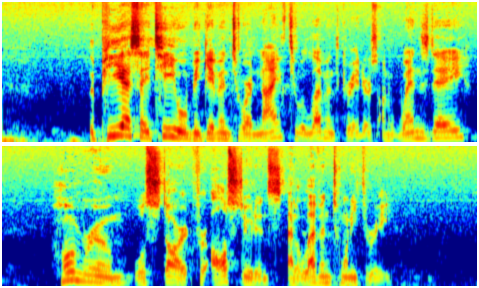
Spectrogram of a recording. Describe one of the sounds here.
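Another young man speaks calmly into a microphone.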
